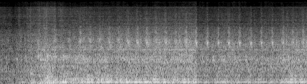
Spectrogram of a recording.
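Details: Series 1 Jaguar XJ6 with a 308 Holden 5-litre V8 conversion, first start in 10 years: fast, light metallic ticking over a rough idle. Expected to quiet once oil pressure brings the valvetrain up; the cause is not confirmed.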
